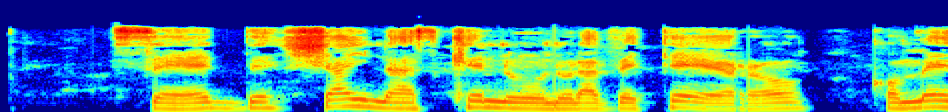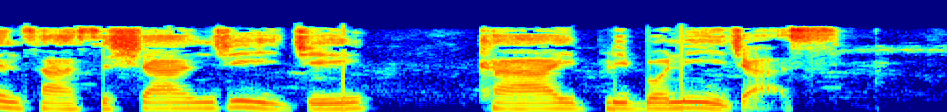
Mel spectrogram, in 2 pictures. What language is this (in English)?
Esperanto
